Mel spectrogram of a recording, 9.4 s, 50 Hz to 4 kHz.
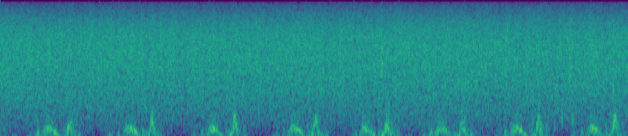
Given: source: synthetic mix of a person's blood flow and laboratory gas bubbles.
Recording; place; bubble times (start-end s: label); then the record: Doppler ultrasound of blood flow; precordium
7.94-8.04 s: bubbles
8.23-8.65 s: bubbles
9.17-9.33 s: bubbles
From the record:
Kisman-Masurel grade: 221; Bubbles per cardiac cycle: several, 3 to 8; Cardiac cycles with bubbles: 10 to 50%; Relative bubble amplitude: barely perceptible (0.100 to 0.250); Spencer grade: 2 (many but less than half of the cardiac periods contain bubble signals, singularly or in groups); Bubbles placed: only in the low amplitude regions of the cardiac cycle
